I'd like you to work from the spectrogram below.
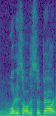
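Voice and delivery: lightly voiced woman stepping in to demand answers; female voice. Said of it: "you hear a female voice like".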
